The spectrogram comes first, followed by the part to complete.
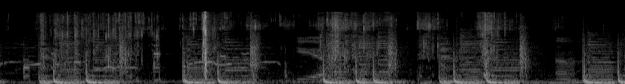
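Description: Background music with a steady beat, over the crinkle of a thin plastic bag being torn open and a small plastic foil poker pulled out of it.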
